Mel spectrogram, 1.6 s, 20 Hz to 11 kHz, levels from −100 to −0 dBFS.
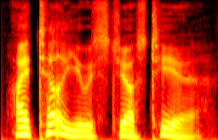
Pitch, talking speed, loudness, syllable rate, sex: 140 Hz, 220 wpm, -17 LUFS, 4.7 syllables/s, male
